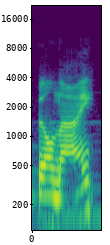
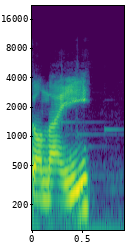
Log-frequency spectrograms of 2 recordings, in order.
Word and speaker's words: Nighy: Bill Nighy, I used to think this guy's name was Bill Nye, but I guess it's pronounced Bill Nighy, which I'm still trying to make sure I pronounce it that way, is the funniest one of the characters in this film, playing Emma's neurotic father.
